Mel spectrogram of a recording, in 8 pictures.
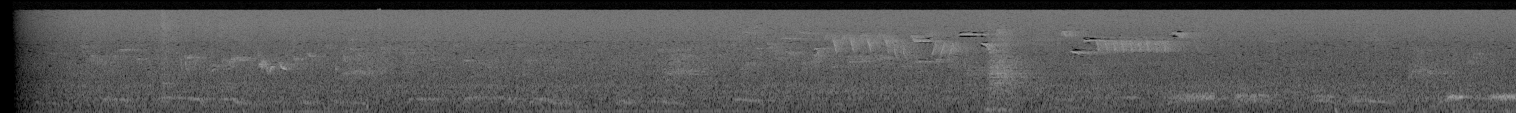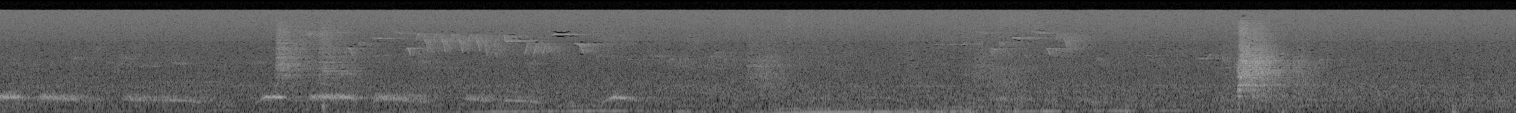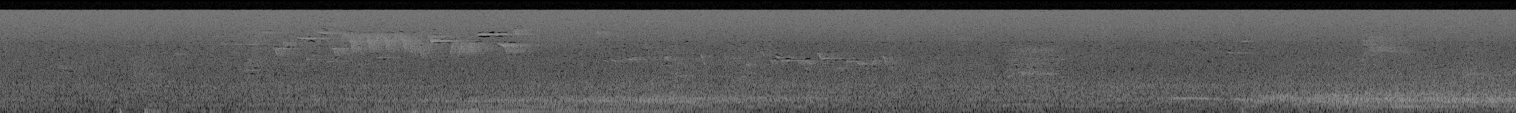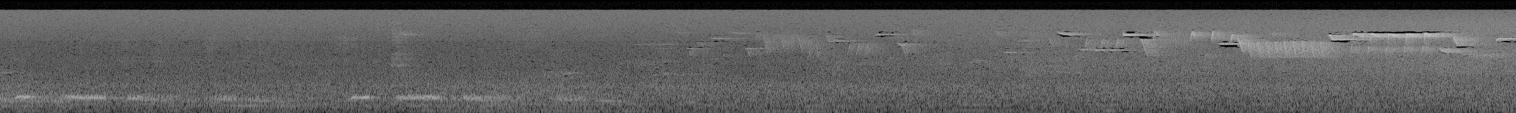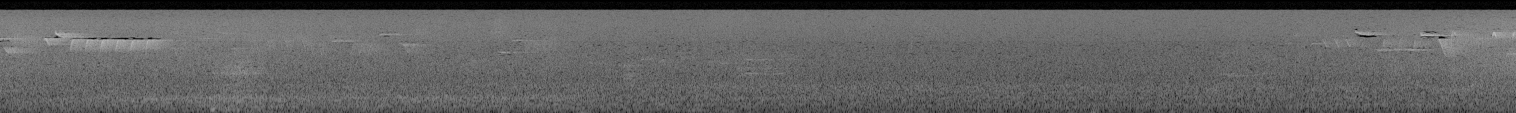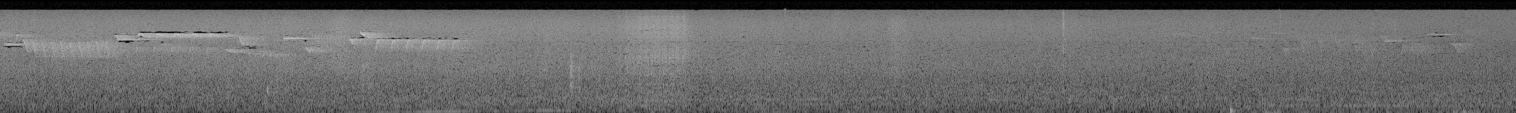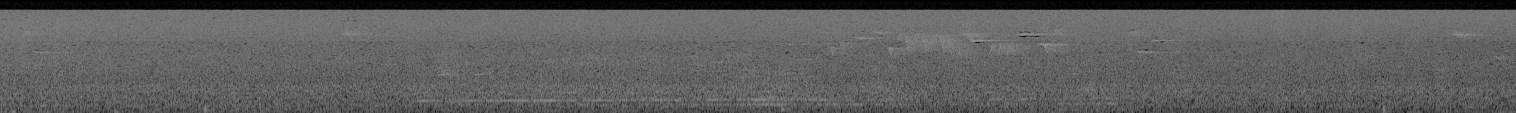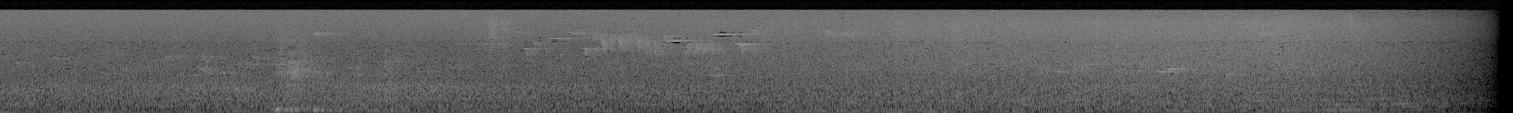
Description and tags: Woods ambience summer UK birds light wind through trees
Stereo recording of summer ambience within a wood close to houses and roads. Sounds of birdsong, wind in trees, distant activity and traffic.
ambience, ambient, birds, birdsong, breeze, distant-traffic, field-recording, forest, light-wind, nature, summer, trees, UK, wind, woods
